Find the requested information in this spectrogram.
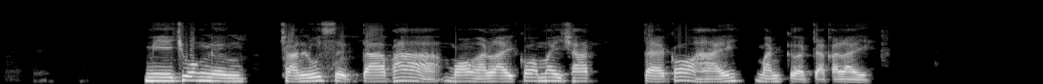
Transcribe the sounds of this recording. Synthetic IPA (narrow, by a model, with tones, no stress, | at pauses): miː˧t͡ɕʰu˥˩əŋnɯ˧ŋ | t͡ɕʰa˦˥nɾuː˦˥sɯ˨˩k̚t̪aː˧pʰaː˥˩mɔː˧ŋʔa˧ɾa˧jkɔː˥˩ma˥˩jt͡ɕʰa˦˥t̪̚ː | ɛː˨˩kɔː˥˩ɦaː˩˦jma˧nkɤː˨˩t̪̚t͡ɕaː˨˩k̚ʔa˧ɾa˧j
